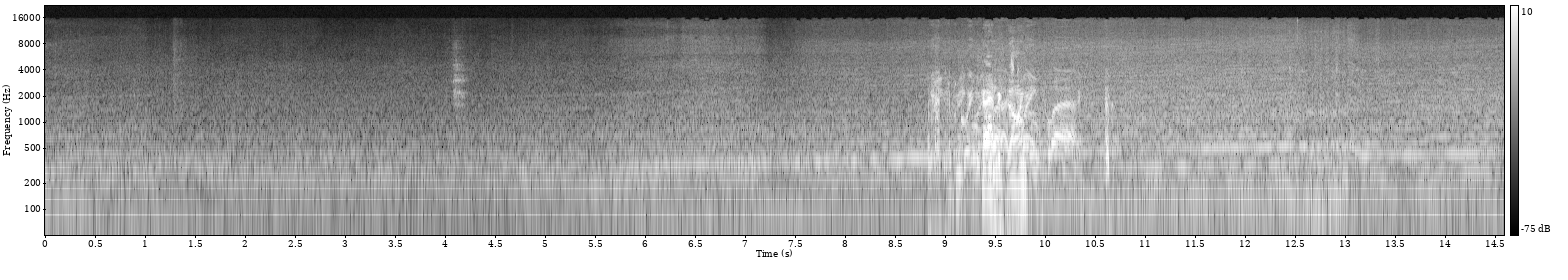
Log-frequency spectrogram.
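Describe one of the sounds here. A race car engine hums steadily and then revs higher as the car speeds up.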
